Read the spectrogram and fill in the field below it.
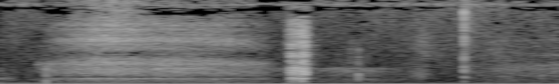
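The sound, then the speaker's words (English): A few short sniffs as a person smells a yellowy-brown powder to guess what it is, with one stronger breath in the middle, spaced irregularly over a steady low electrical hum, with no talking. “Do you want another smell,”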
